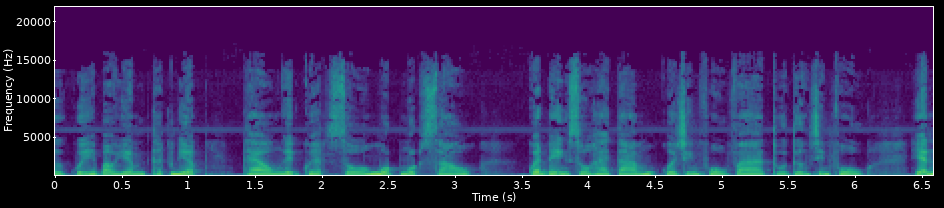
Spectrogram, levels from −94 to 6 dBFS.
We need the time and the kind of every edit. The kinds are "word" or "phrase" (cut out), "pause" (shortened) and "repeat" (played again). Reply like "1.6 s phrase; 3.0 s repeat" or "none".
none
